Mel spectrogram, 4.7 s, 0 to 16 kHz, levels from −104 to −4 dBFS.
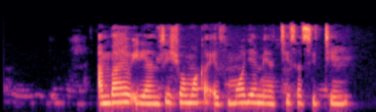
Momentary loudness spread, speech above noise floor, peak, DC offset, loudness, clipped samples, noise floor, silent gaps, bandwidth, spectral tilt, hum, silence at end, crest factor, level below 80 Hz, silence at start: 8 LU; 34 dB; -2 dBFS; under 0.1%; -20 LUFS; under 0.1%; -55 dBFS; none; 8.2 kHz; -3 dB/octave; none; 0.35 s; 20 dB; -62 dBFS; 1.2 s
